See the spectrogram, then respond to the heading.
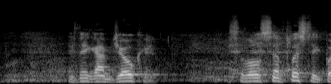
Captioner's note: laughter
